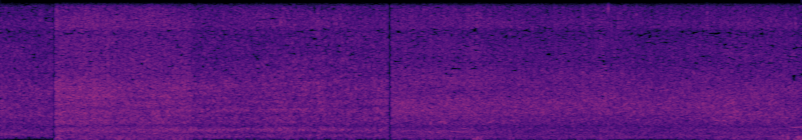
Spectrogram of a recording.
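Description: Wind buffeting the microphone over the steady hiss of sea surf on a beach. The sound jumps abruptly louder about half a second in.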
